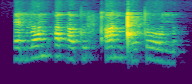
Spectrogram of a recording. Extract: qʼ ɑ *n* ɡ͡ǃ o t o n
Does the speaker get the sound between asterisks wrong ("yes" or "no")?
no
